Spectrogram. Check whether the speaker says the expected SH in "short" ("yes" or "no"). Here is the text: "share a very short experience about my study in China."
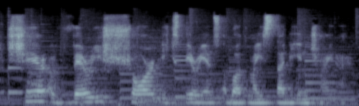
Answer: yes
